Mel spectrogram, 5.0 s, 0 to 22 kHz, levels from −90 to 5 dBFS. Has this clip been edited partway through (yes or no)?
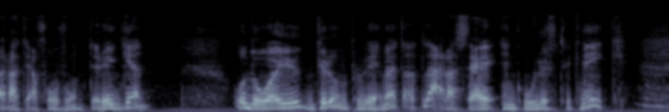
no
